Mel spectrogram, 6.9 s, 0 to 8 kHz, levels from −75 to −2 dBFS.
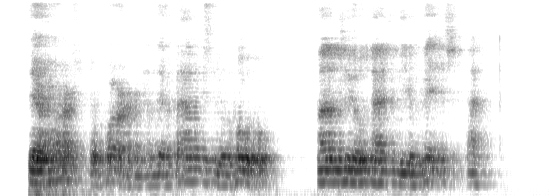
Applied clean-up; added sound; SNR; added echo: neural mask model DeepFilterNet 3.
